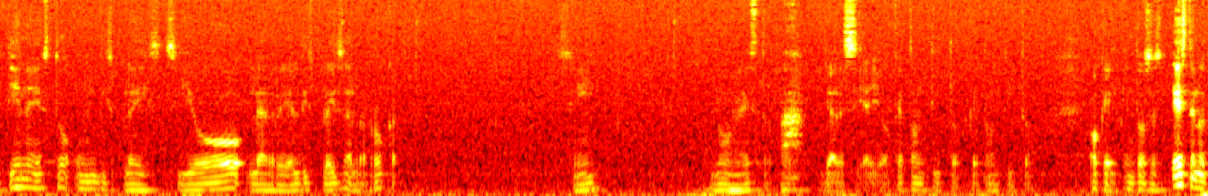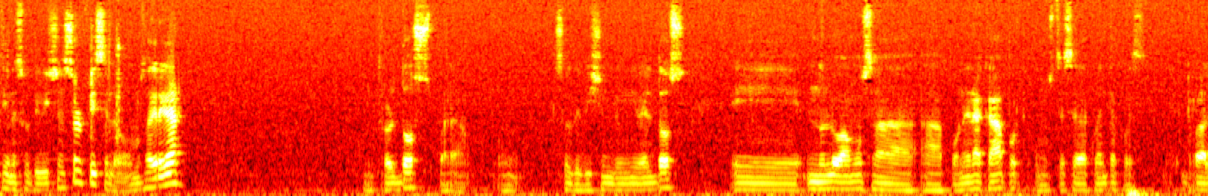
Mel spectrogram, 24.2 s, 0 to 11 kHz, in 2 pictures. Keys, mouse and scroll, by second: 2.0 right click, 2.8 right click, 3.6-5.0 middle drag, 5.3 right click, 8.3-9.6 middle drag, 9.6-9.9 scroll up 1, 9.9-10.9 middle drag, 11.8 ctrl+2, 18.3 middle click.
